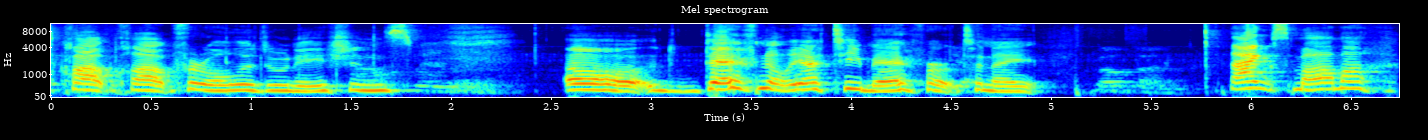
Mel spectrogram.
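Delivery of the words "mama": ordinary talk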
